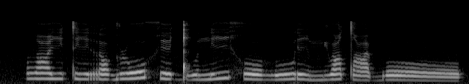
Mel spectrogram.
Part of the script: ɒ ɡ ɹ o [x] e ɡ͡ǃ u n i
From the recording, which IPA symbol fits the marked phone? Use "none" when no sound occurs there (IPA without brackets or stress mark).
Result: x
